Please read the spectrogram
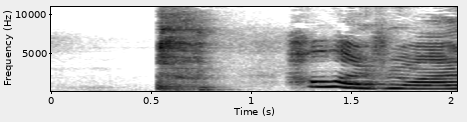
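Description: A child coughs once, sharply, then starts speaking in a drawn-out voice that falls in pitch and holds.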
